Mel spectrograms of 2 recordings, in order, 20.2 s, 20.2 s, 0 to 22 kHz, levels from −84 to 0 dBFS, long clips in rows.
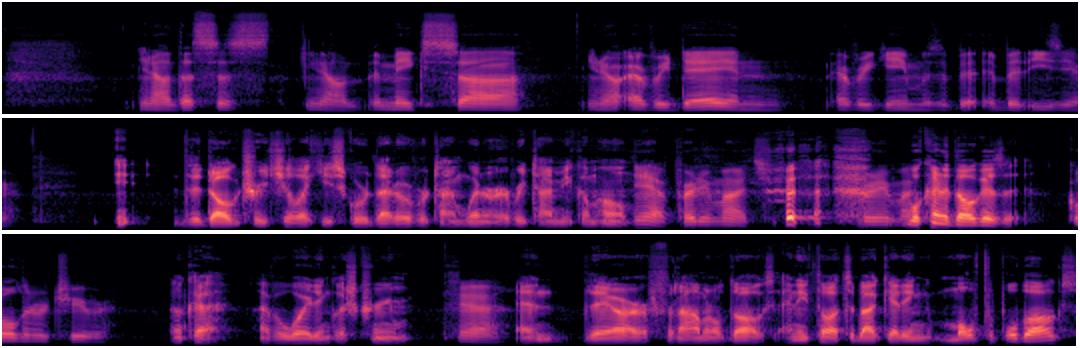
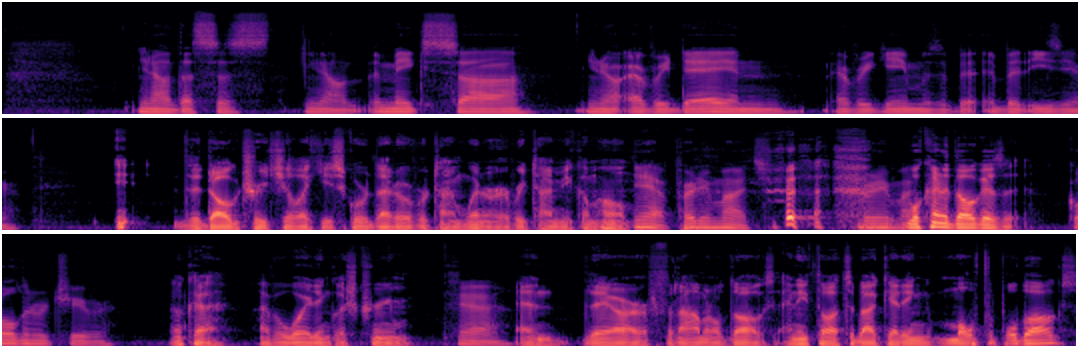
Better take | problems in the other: second | thin; very; fading below 350 Hz

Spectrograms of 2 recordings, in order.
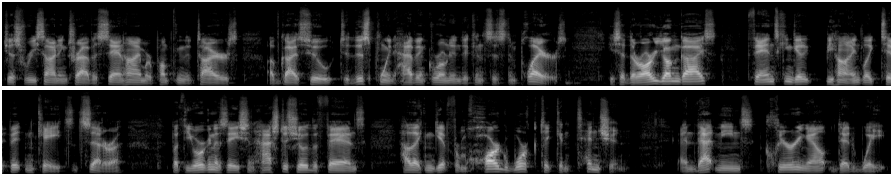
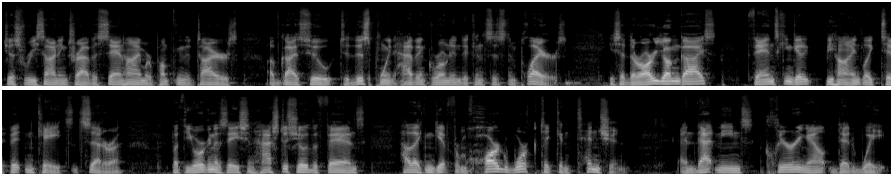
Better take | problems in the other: second | thin; somewhat; fading below 500 Hz

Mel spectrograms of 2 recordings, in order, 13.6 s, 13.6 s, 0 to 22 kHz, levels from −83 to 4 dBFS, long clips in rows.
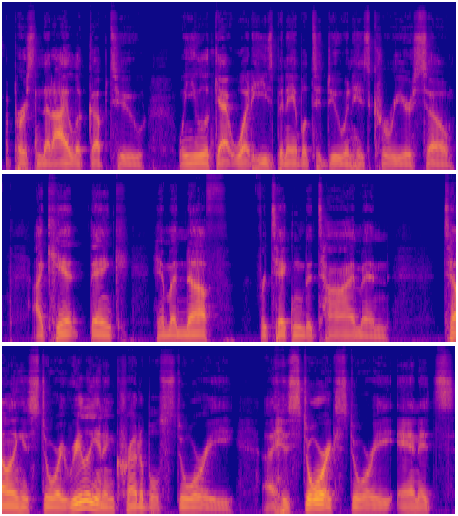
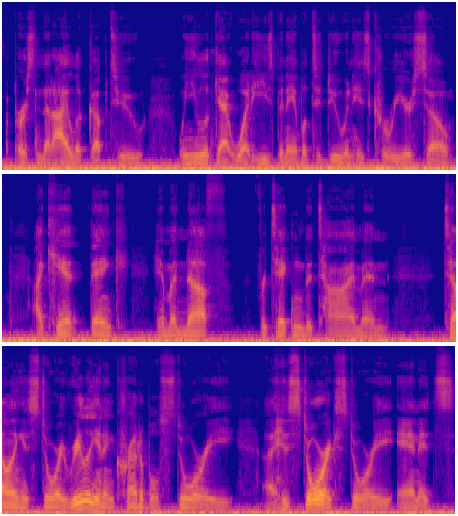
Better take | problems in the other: first | low rumble; faint; throughout; 20 dB below the speech

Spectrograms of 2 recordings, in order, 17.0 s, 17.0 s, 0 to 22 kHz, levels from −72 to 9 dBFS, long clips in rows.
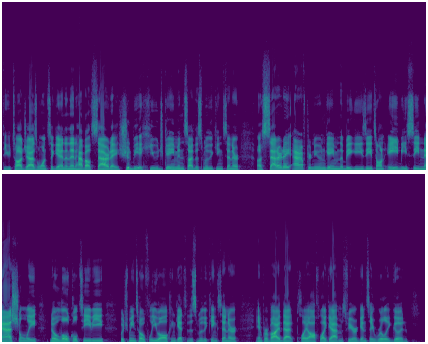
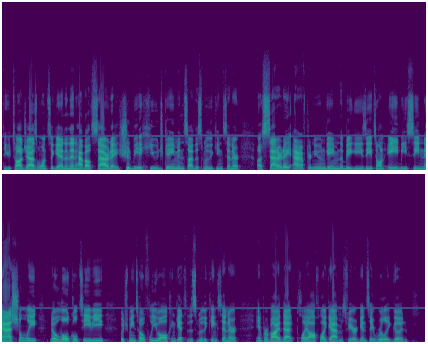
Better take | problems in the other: first | high-pitched whine; faint; throughout; 4.5 kHz, 25 dB below the speech

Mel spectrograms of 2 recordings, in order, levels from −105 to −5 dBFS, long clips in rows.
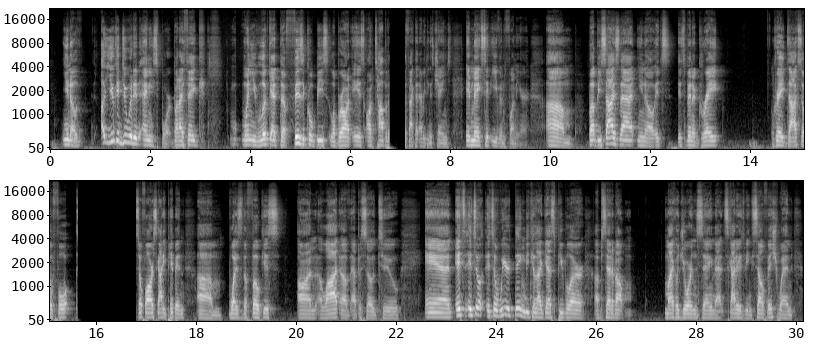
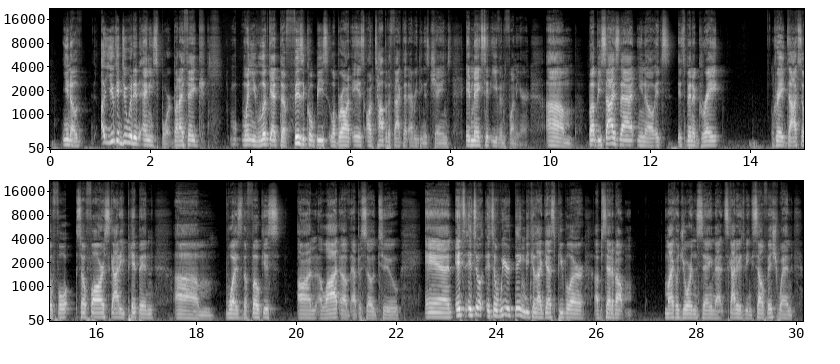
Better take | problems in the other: second | audio freezing; at 7 s and at 16 s for 1 s

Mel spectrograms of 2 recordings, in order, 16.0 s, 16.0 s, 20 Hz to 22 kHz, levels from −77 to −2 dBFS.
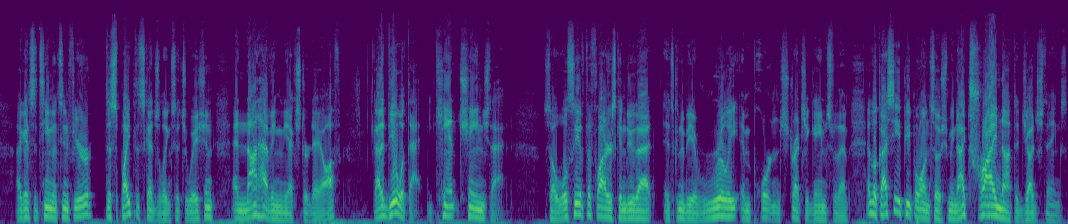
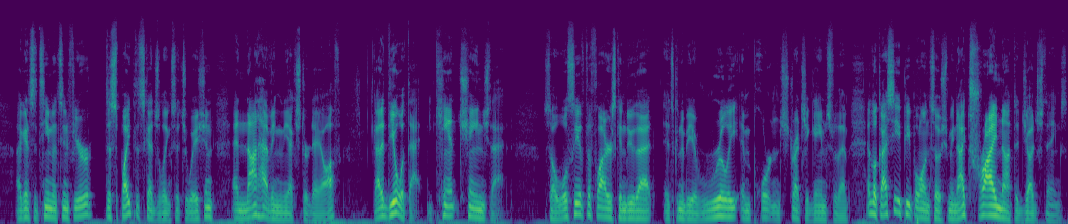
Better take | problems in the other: second | distortion; slight; 3% of the sound clipped

